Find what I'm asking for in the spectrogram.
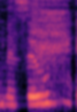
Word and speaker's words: Missouri: Christopher Gordon of the Missouri. – Oh, Missouri. – It's like now I'm mispronouncing words I actually know.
